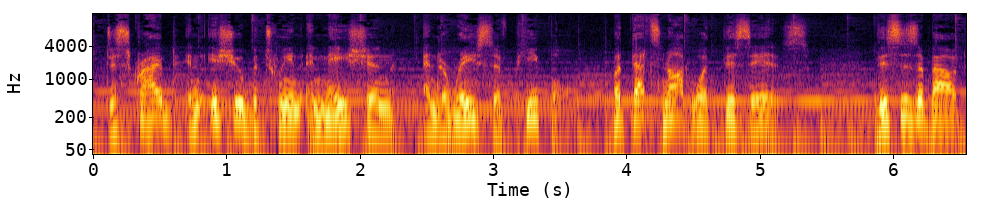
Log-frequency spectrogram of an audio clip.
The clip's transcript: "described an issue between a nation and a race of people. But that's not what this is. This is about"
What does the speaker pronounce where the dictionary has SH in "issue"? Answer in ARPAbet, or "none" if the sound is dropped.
SH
